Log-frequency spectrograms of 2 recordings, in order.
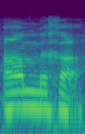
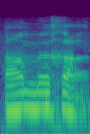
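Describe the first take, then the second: No difference in how they are said.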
